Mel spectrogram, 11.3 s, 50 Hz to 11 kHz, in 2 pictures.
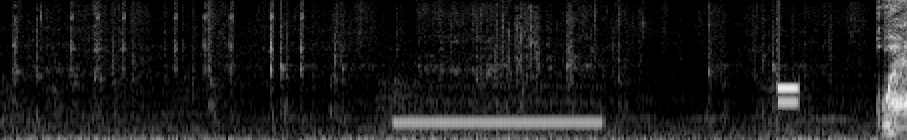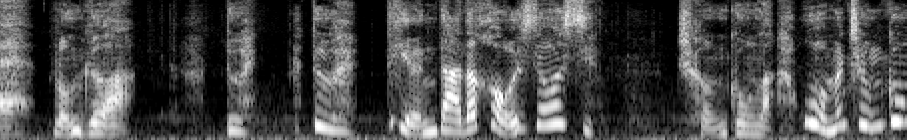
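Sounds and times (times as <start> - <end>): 
phone dialing tones: 2.5 - 3.8
speech: 5.5 - 11.3.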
